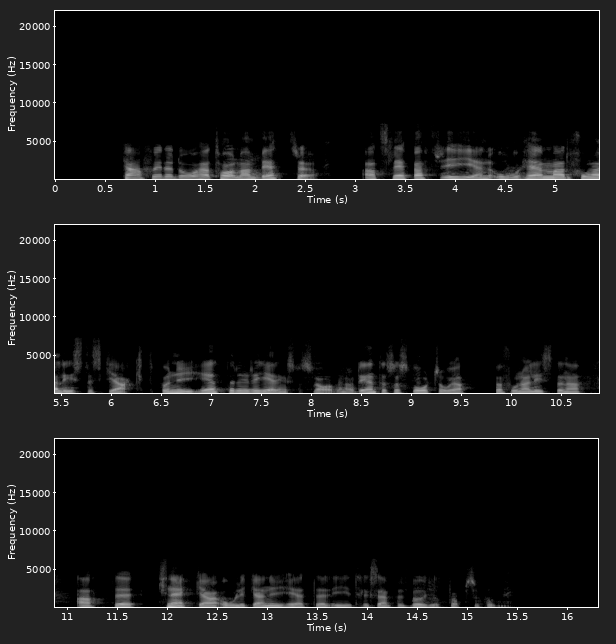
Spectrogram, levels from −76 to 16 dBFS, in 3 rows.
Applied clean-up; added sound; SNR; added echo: neural mask model DeepFilterNet 3.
